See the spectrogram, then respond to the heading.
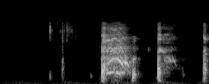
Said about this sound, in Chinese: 哦，sorry，我呃咳嗽一下，可能太激动。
